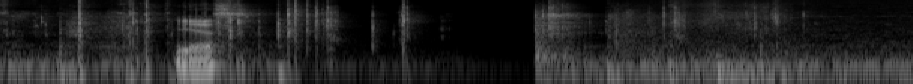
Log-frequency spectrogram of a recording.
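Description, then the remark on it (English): A camera with its memory card removed fires its shutter in silent mode, giving a quick run of dry mechanical clicks and rattles, then a brief hush before more clicking resumes; a voice briefly speaks over it. “Oh, you want to hear it in silent mode?”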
